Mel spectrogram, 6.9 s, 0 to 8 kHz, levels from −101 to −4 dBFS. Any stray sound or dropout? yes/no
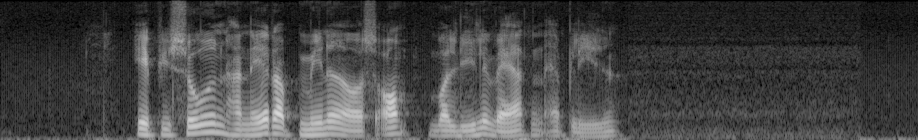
no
